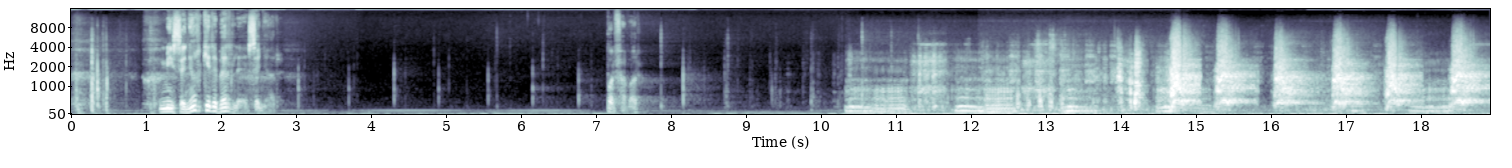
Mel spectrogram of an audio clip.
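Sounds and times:
speech: 1.2s - 2.9s, 7.2s - 7.7s, 11.8s - 14.8s
dog panting and rough canine breathing: 9.8s - 17.5s
dogs barking: 11.3s - 18.9s.

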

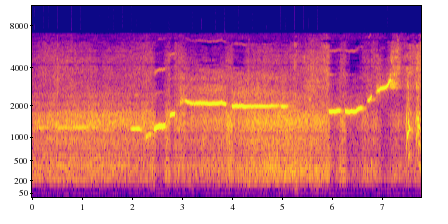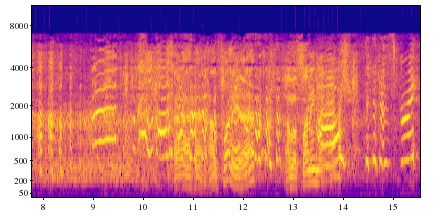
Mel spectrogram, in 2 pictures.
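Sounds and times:
steady noisy background: 0.0s - 15.5s
person whistling a tune: 2.0s - 5.1s, 5.9s - 7.3s
laughter: 7.2s - 15.5s
speech: 12.8s - 14.1s.

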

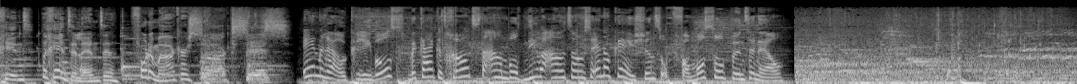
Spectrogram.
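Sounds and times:
speech: 0.1s - 8.5s
sloshing and churning water: 8.0s - 10.7s.

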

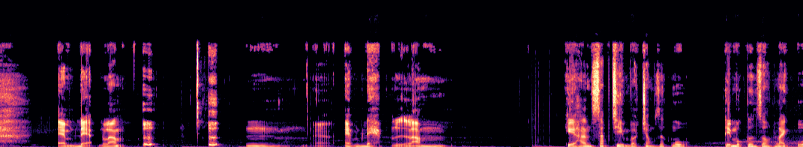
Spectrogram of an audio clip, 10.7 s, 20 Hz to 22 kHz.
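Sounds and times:
speech: 0.8s - 2.2s, 2.8s - 6.0s, 7.6s - 10.7s
voice imitating a drunk man hiccupping: 1.9s - 3.1s.

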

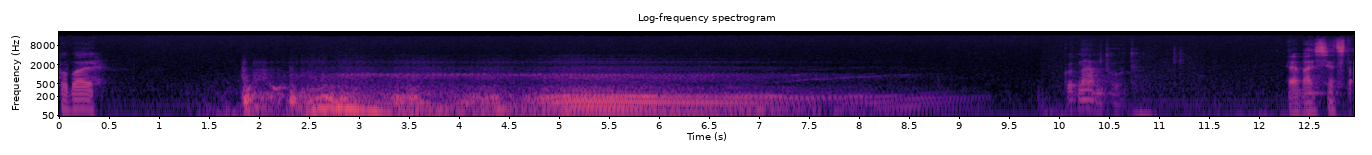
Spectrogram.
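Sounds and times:
speech: 0.0s - 0.5s, 12.3s - 12.9s
car driving with steady low engine rumble: 1.4s - 9.4s.

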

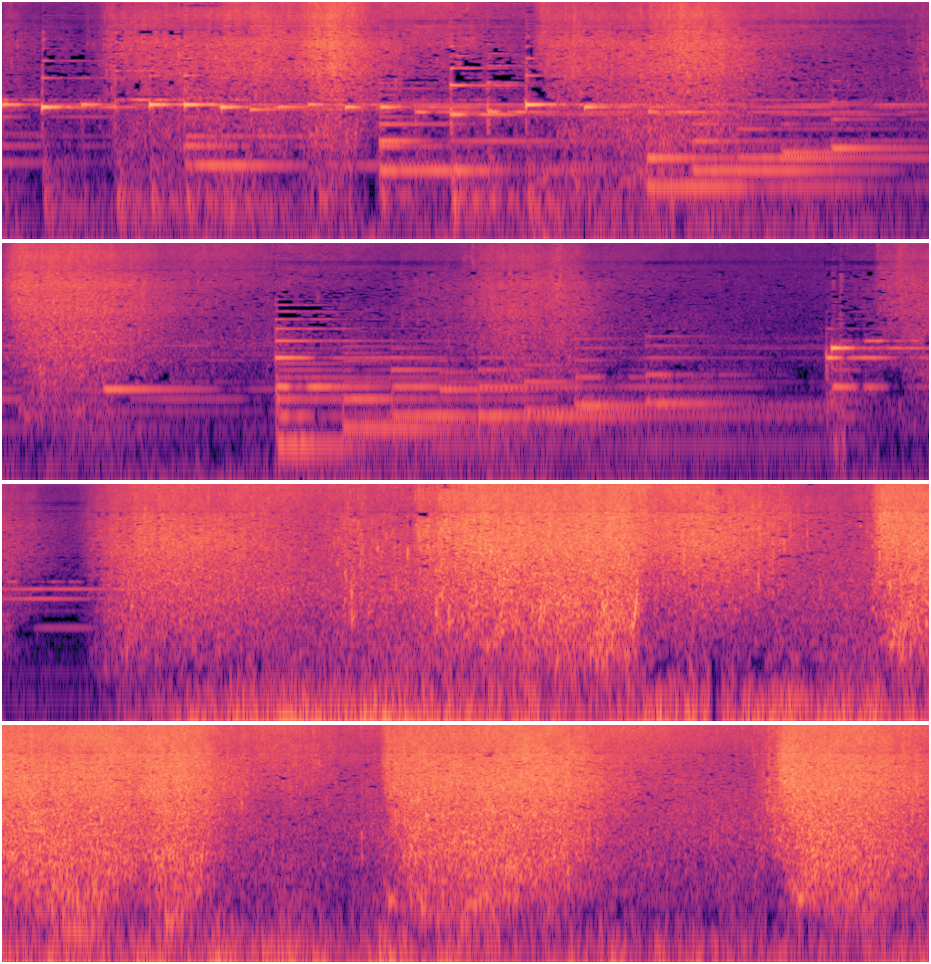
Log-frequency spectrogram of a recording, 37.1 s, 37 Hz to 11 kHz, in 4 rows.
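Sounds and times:
melodic music track with clear sustained notes: 0.0s - 9.4s, 10.3s - 19.4s
ocean waves stirred by a light breeze: 0.0s - 16.5s, 17.8s - 37.0s.

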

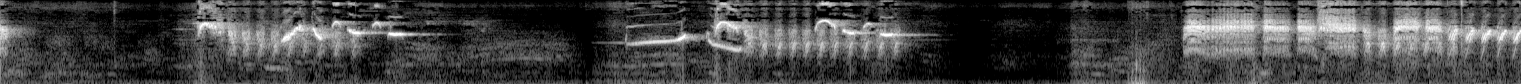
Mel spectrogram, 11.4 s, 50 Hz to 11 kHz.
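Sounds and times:
sirtu song with whistles and buzzy trill: 1.4s - 3.8s, 4.6s - 7.2s, 8.8s - 11.4s.

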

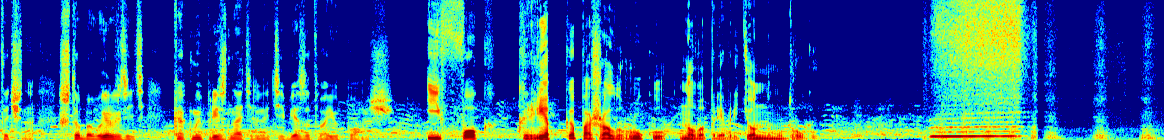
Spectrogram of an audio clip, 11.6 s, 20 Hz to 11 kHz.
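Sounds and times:
speech: 0.0s - 8.3s
steam locomotive whistle as train departs: 9.2s - 10.4s
steam locomotive venting hissing steam: 9.3s - 11.6s.

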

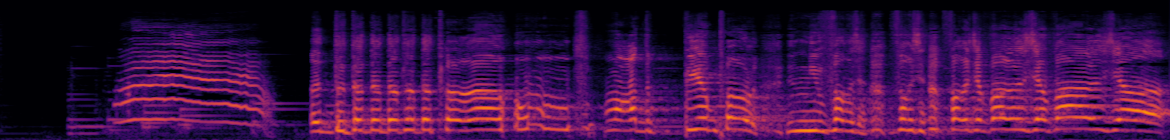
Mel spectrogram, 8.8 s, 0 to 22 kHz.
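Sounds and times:
white cat yowling at a pet hospital: 0.8s - 2.2s
speech: 2.4s - 8.7s.

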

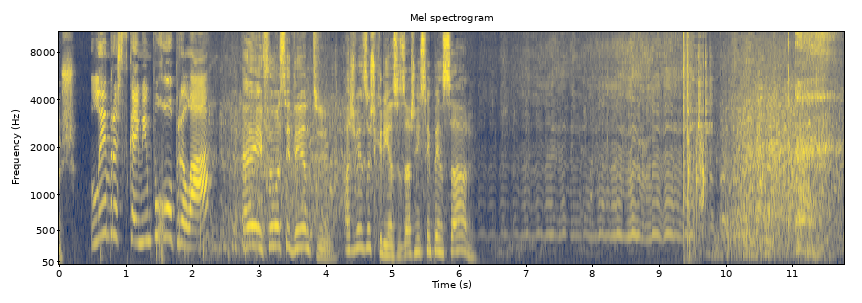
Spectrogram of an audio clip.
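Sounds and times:
speech: 0.0s - 6.4s
laughter: 2.2s - 5.0s, 6.5s - 7.2s, 9.6s - 11.7s
housefly buzzing: 5.8s - 9.8s.

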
